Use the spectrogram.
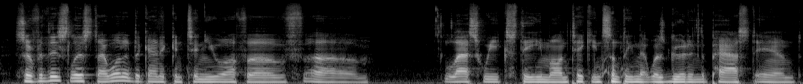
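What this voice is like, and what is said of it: Voice sounds unwell. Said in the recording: “if you couldn't tell by my voice, I'm not feeling great right now”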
